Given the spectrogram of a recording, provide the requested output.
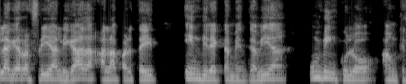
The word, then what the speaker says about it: apartheid: El apartate en África, el apartate, creo que se pronuncia, que era un sistema legal de discriminación, odio, segregación, racismo, inclusión, perdón, exclusión, brutalidad y castigo.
